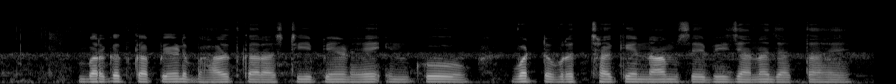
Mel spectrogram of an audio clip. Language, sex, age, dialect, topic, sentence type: Hindi, male, 18-24, Awadhi Bundeli, agriculture, statement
